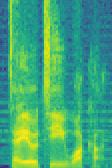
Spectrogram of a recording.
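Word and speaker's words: Teotihuacan: ta I'm not going to be able to pronounce it correctly teot T wakan teot wakan yeah there you go neot teot won there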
